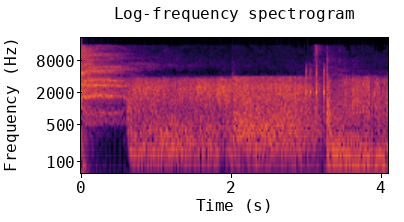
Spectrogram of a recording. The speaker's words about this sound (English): That's what happened. Even Jitsi said it was noise. it should be. It was explosion.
